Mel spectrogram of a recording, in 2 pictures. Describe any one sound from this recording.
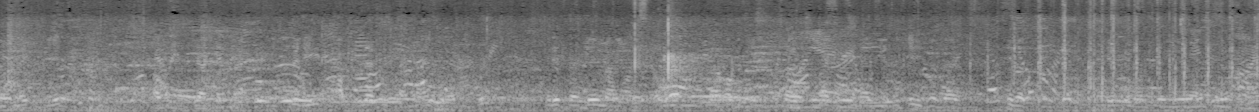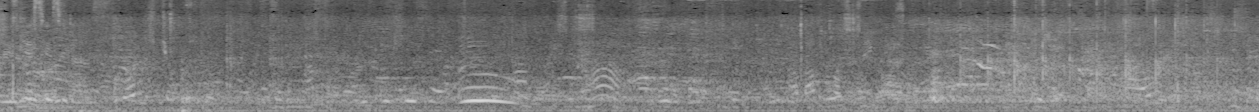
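Gymnastic rings creak and rattle as a gymnast swings.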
